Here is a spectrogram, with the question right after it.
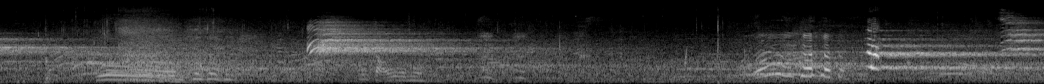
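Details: A captive beluga whale at Nagoya Port Aquarium on 30 March 2019, during play time after a feeding session, gives high, steady whistles and quick sweeping chirps over a low background murmur.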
